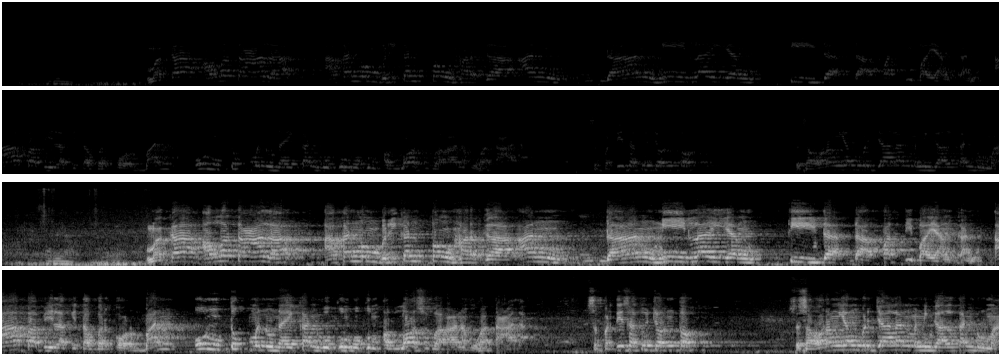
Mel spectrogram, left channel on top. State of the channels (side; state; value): left; quieter; 37.3 dB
